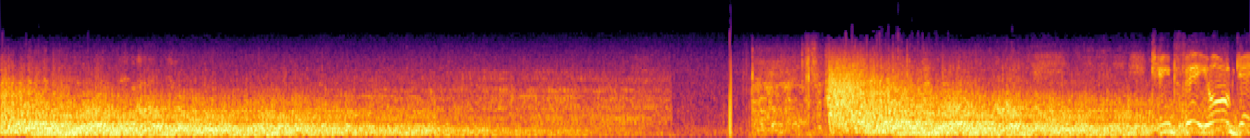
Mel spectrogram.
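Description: Thunder: a loud rumbling clap that slowly dies away over about six seconds, then a second loud clap that breaks in suddenly about eight seconds in and keeps rumbling.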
